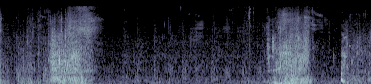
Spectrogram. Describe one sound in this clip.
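A machine mount whooshes with a burst of rushing noise.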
